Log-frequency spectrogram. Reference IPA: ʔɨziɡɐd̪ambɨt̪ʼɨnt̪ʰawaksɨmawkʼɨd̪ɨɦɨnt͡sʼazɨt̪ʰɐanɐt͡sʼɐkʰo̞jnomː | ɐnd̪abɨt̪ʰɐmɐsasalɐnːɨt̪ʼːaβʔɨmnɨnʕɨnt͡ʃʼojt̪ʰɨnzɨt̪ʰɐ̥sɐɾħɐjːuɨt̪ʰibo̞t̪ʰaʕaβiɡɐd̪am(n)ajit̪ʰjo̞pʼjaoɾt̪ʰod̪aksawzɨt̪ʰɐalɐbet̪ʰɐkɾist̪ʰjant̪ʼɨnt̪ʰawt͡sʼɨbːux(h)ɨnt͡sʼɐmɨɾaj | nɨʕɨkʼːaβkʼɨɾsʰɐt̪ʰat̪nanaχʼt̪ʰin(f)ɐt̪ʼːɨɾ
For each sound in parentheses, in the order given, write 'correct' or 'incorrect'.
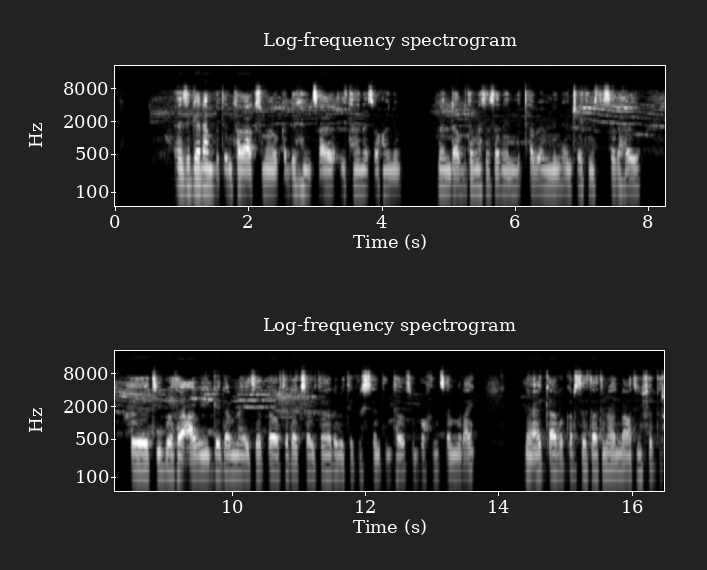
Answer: correct, correct, correct

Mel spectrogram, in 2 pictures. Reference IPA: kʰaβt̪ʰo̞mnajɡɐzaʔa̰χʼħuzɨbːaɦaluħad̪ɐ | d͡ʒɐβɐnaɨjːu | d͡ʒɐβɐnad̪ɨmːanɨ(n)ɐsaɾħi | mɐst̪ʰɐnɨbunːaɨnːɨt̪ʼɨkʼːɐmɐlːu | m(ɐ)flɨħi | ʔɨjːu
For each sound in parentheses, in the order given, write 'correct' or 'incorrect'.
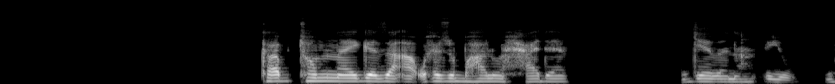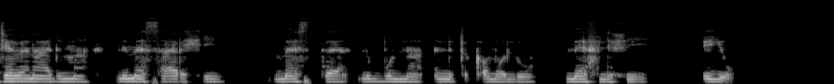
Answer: incorrect, correct

